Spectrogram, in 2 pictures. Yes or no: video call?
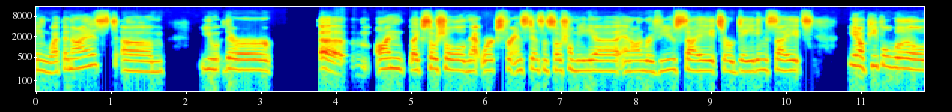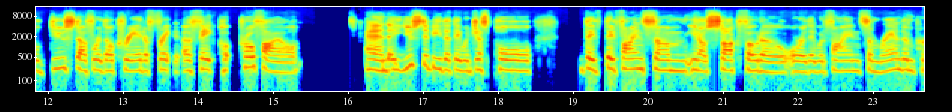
yes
